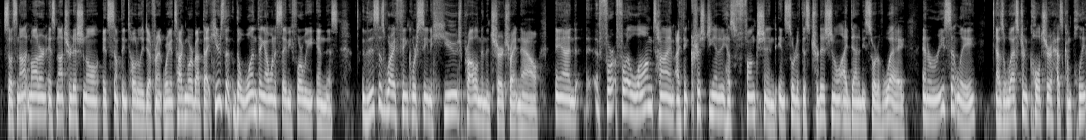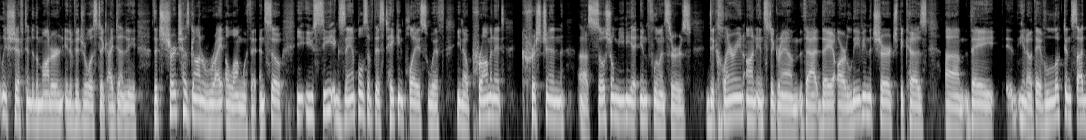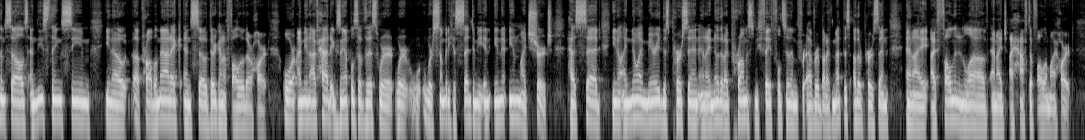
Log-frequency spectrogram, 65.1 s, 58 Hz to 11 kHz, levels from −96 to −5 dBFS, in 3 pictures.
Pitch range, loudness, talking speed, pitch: 110-145 Hz, -25 LUFS, 185 wpm, 125 Hz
